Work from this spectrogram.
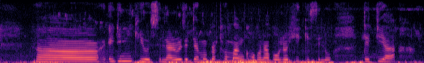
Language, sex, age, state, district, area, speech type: Assamese, female, 60+, Assam, Nagaon, rural, spontaneous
